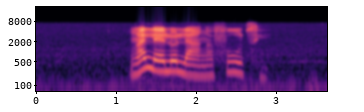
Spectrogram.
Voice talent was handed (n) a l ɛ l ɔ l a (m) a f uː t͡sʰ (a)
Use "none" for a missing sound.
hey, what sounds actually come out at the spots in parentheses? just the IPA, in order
ŋ, ŋ, i

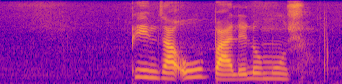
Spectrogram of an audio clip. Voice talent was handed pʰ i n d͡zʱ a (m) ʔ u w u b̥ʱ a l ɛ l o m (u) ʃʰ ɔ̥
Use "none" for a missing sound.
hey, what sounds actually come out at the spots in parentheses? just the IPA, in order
none, uː

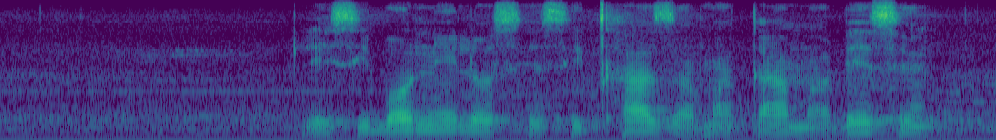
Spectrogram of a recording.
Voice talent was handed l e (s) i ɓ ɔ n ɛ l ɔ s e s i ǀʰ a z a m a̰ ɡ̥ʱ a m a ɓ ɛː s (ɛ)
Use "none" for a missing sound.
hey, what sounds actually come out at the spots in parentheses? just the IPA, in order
s, ɛ

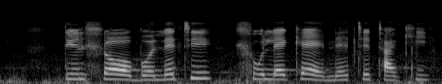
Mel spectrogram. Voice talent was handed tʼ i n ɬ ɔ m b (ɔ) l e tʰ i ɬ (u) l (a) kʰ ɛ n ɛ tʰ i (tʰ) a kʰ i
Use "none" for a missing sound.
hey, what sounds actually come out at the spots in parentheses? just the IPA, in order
ɔ, u, ɛ, tʰ

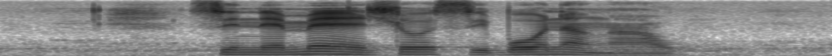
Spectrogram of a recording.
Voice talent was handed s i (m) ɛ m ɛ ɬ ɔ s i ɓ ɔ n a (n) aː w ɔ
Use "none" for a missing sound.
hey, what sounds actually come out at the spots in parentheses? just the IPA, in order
n, ŋ

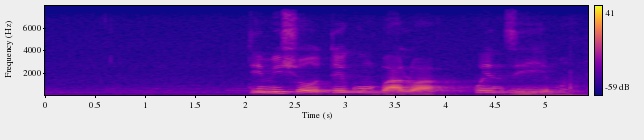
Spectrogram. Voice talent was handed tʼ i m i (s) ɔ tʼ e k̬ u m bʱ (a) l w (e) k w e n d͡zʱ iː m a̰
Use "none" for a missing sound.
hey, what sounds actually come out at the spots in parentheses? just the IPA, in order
ʃ, a, a

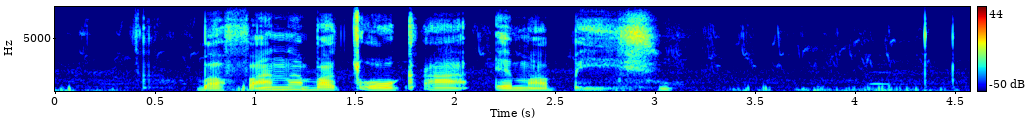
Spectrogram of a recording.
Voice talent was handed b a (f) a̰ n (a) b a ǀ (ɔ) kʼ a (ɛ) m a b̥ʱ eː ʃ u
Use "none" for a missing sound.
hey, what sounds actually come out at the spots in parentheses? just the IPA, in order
f, a, ɔ, ɛ

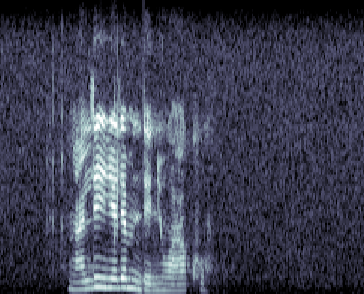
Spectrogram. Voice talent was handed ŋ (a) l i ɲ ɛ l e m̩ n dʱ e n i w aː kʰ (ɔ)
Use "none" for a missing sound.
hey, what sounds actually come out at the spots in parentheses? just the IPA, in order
a, ɔ

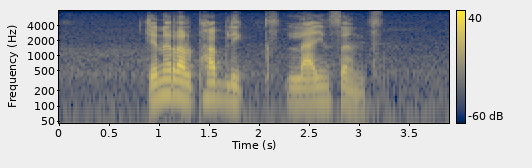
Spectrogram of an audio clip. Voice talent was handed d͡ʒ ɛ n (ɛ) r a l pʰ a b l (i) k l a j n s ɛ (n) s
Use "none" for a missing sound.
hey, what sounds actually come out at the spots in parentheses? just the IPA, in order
ɛ, i, n

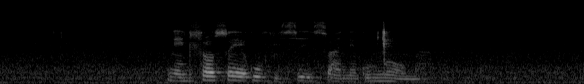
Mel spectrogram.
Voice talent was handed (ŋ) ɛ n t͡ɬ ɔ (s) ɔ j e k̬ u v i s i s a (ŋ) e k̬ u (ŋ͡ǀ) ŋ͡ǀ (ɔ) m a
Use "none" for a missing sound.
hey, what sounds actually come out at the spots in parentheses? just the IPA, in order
ŋ, s, n, ŋ͡ǀ, ɔː

